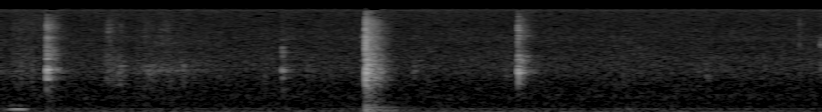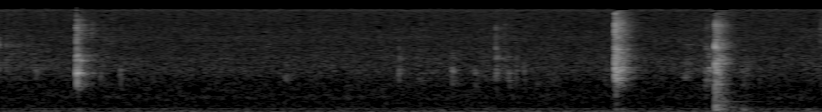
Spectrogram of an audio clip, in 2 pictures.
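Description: Scattered light plastic clicks and knocks from a Lego garbage truck being handled on a wooden table, about six spread unevenly, the loudest about two seconds in.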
